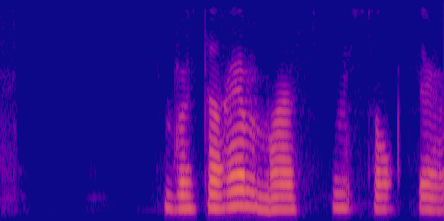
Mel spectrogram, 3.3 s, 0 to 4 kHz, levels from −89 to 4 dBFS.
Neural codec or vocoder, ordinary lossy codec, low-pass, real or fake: autoencoder, 22.05 kHz, a latent of 192 numbers a frame, VITS, trained on one speaker; none; 3.6 kHz; fake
